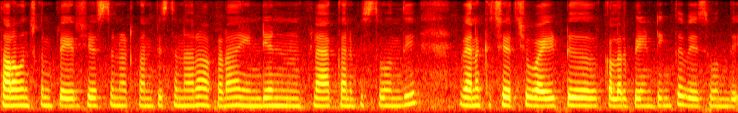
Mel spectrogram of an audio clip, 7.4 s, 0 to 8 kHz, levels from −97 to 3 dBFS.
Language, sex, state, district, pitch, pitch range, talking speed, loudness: Telugu, female, Andhra Pradesh, Visakhapatnam, 205 Hz, 200-215 Hz, 140 wpm, -20 LUFS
